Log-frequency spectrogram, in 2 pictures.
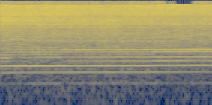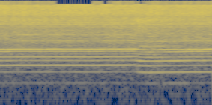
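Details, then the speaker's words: Cheap two-stroke string trimmer: it holds a steady, high-pitched full-throttle note, smooth and even with no sag or stumble, running well; only its trimmer head needs fixing. "Seems good running wise. I just need, just need to fix the head on it."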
